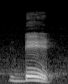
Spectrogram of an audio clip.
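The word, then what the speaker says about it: debt: डी ई बी टी डेट डेट मीस होता है कर्ज साथियों यहां पर बी टी के पहले आया है इसलिए हमने बी का उच्चारण नहीं किया है हमारा नेक्स्ट वर्ड मीनिंग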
